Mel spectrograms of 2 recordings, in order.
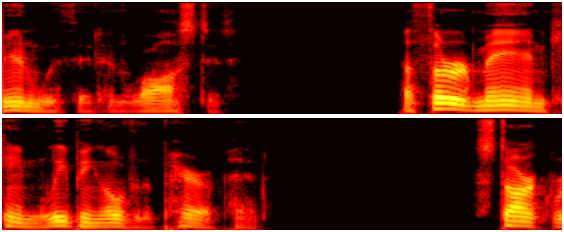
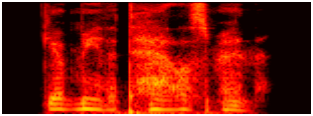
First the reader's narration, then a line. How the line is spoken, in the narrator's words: he whispered, and Stark saw that he was weeping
